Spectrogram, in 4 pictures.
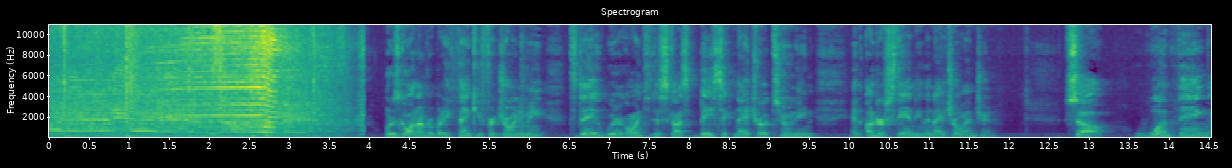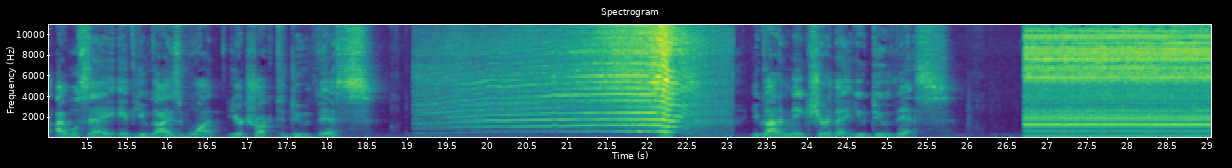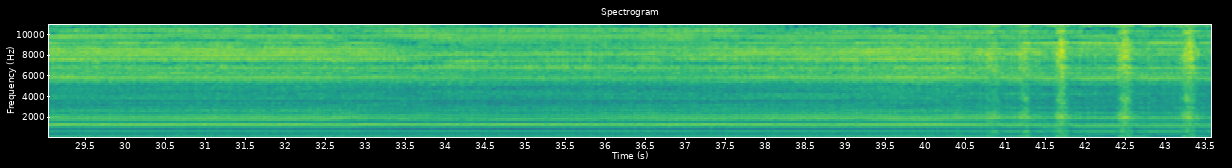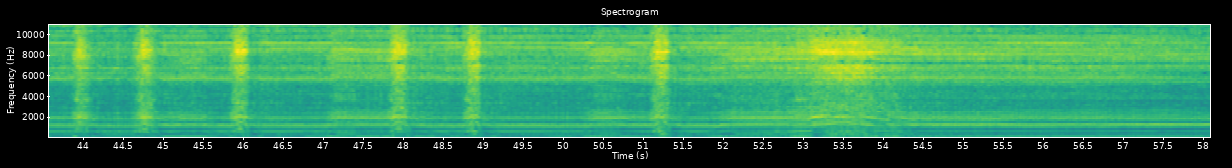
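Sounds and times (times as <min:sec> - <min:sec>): engine revving: 0:00.0 - 0:04.0, 0:19.1 - 0:23.1, 0:26.7 - 0:58.0
engine throttle blips: 0:00.0 - 0:04.0, 0:19.1 - 0:23.1, 0:26.7 - 0:58.0
model car engine idling: 0:00.0 - 0:04.0, 0:19.1 - 0:23.1, 0:26.7 - 0:58.0.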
